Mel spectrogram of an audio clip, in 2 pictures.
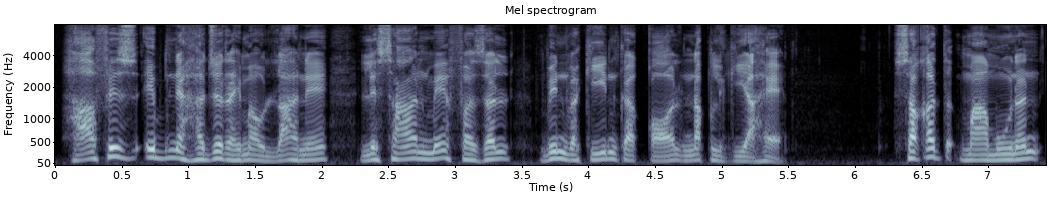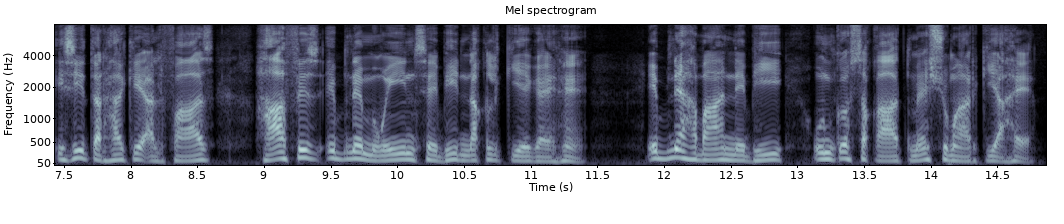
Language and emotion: Urdu, neutral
